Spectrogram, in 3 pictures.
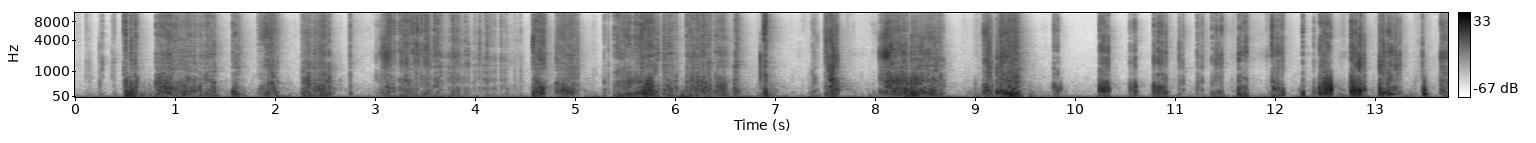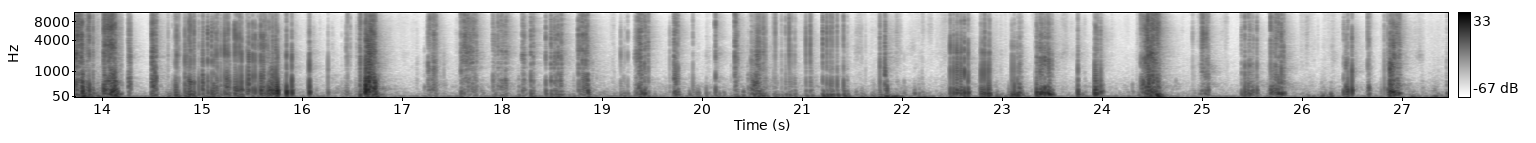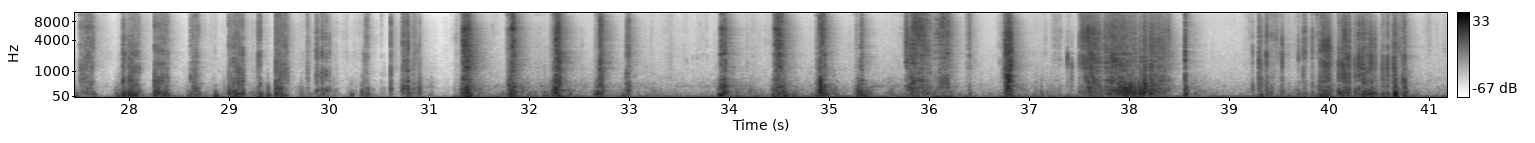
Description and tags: Tearing T-Shirt Cloth
My hands vs a shirt.
Result of this recording session:
Recorded with Zoom H2. Edited with Audacity.
cloth, clothes, clothing, destroying, destruction, junk, material, recycling, synthetic, tear, tearing, trash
